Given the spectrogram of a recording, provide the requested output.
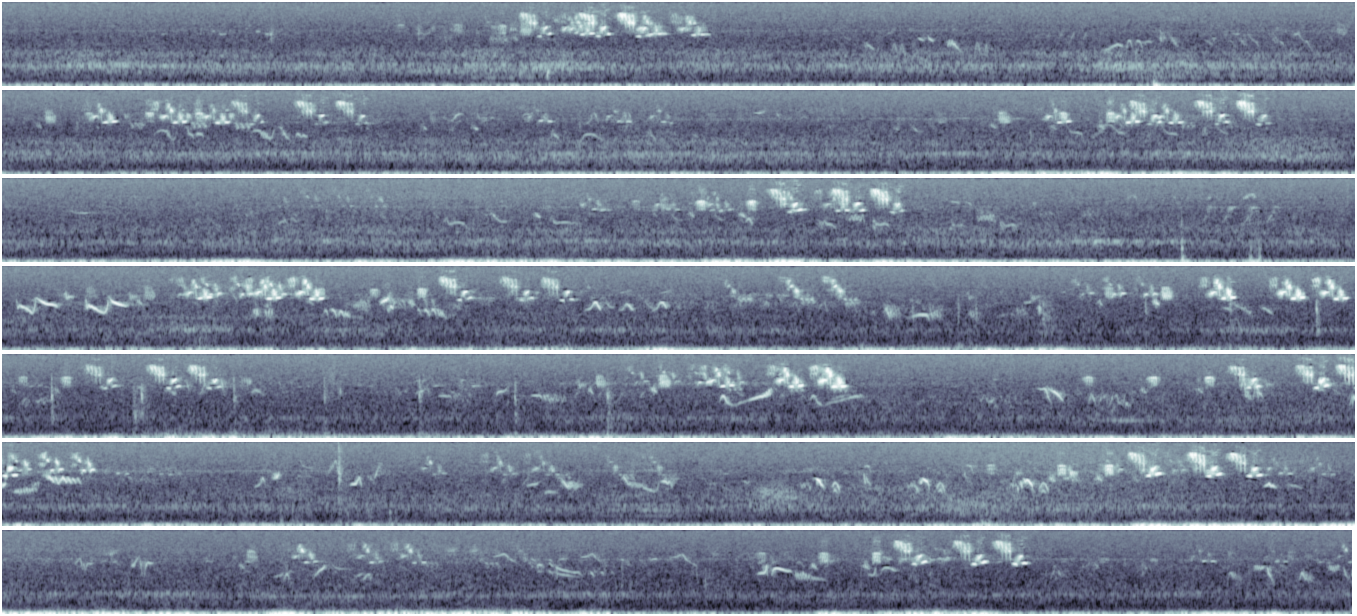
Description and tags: Rural farmland ambience
A summertime recording in an extremely rural location near the Nebraska/Kansas border in the middle of the United States.
But if you feel like saying "thanks" by sending a few dollars my way I'll allow it :)
ambience, america, birds, country, countryside, distant-traffic, farmland, field, field-recording, kansas, midwest, nature, nebraska, outside, rural, summer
